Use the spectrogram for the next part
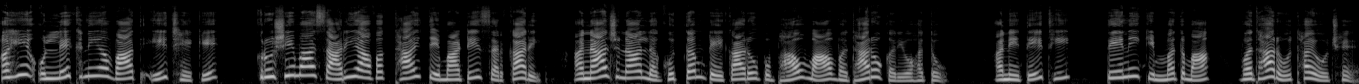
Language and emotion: Gujarati, neutral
